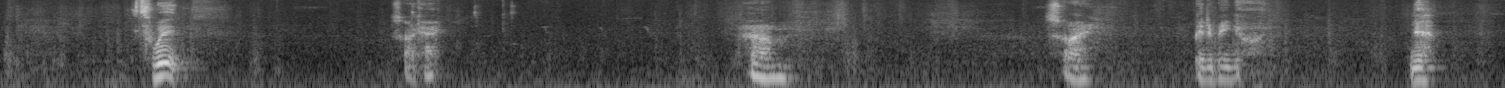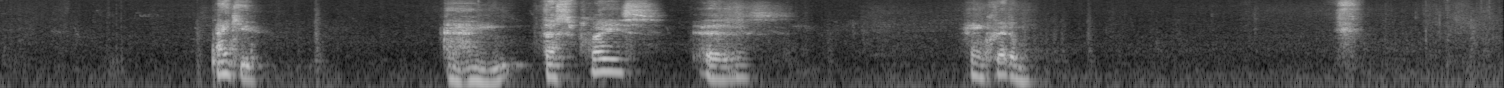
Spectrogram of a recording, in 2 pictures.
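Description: A young man speaks quietly in short phrases, close by.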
